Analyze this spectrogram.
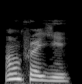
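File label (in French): "employer", French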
